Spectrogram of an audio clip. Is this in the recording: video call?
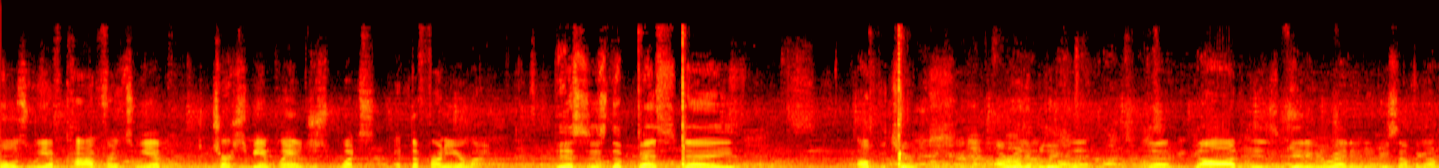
no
